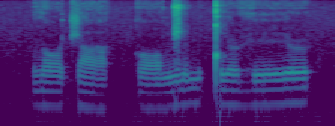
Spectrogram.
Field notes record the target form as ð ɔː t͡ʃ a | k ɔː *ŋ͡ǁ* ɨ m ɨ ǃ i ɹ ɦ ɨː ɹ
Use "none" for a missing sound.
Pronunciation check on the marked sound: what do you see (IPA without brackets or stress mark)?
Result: ŋ͡ǁ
